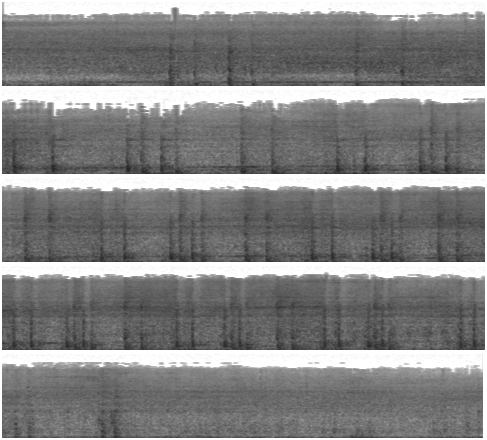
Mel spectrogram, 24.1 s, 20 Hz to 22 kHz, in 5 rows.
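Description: Kintetsu 21000 series Urban Liner Plus limited express pulling out and gathering speed: a quick run of wheel clacks over the rail joints with a motor hum slowly rising in pitch, thinning out near the end as the last cars pass.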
